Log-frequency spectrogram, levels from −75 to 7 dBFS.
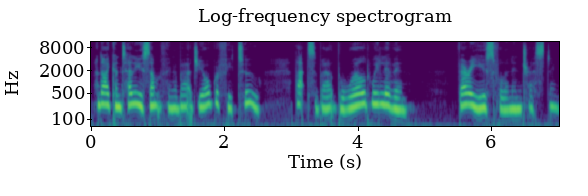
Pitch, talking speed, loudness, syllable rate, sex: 220 Hz, 155 wpm, -18 LUFS, 5.6 syllables/s, female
